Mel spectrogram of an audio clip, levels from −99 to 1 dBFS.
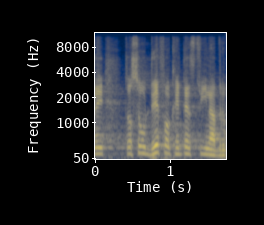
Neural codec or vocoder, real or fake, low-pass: none; real; 10.8 kHz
